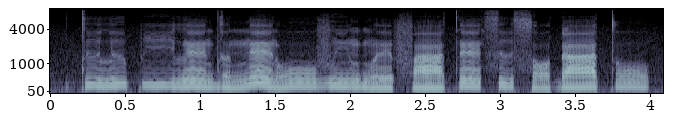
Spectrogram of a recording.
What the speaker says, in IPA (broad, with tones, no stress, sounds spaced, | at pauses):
t ɨ˧ l ɨ˦ p iː˧ l ɛ̃˧ d ə˨ n ɛ̃˦˨ ɾ oː˧ v ĩ˧ ɡʷ ɛ̃˨ f aː˨ t ɛ̃˦ s ɨ˦ s ɔ˨ ɗ aː˦ t o˦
